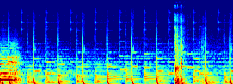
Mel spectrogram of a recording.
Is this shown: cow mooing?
yes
